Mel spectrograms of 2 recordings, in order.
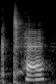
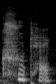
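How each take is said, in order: First: The u vowel after k is dropped. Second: The u vowel after k is clearly pronounced. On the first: This is how native speakers say it. The speaker calls it right. "I'm just saying kte" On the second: This is careful, enunciated speech. The speaker calls it wrong. "You're not saying kute"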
